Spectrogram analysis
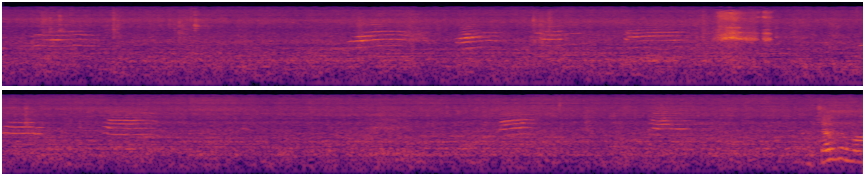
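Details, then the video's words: Walter, an overweight pet cat, meows for a treat after a boxer pup is rewarded for sitting. Short, rising-falling meows repeat at irregular intervals, roughly a dozen in all, over a steady low background hum, with a louder cry at the end. "Walter want a treat"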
